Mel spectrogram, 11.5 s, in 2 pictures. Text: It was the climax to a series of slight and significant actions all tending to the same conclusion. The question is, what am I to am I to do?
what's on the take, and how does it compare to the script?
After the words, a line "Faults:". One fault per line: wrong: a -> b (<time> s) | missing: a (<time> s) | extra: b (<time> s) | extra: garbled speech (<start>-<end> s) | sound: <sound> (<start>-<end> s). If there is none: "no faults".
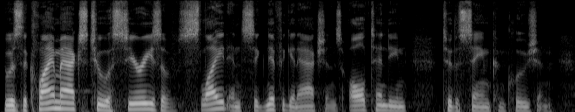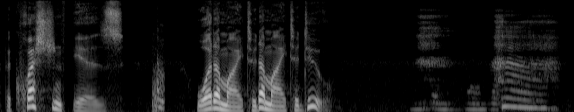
It was the climax to a series of slight and significant actions all tending to the same conclusion. The question is, what am I to am I to do?
Faults:
sound: laugh (7.3-7.4 s)
sound: sigh (9.8-11.4 s)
